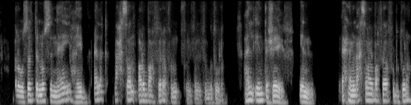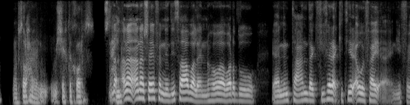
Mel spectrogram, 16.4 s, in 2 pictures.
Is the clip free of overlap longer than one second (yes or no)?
yes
